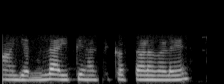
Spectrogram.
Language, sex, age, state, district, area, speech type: Kannada, female, 18-30, Karnataka, Shimoga, rural, conversation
